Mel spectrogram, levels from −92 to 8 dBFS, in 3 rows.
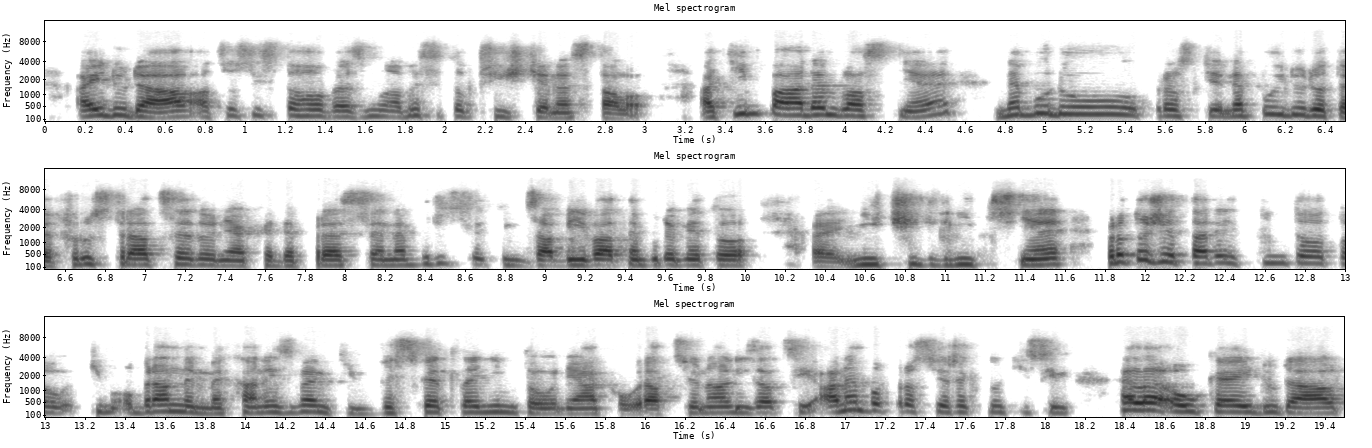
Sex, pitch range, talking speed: male, 160-195 Hz, 180 wpm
